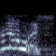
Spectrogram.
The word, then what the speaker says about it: Louis: the plant Lois Lois me name is LS not Lois J W everybody enolates me name wrong it's LS l o u i s Lois uh Louise Lucy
